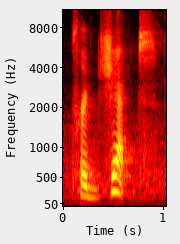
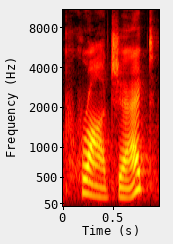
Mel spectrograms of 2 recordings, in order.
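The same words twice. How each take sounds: First: The stress is on the second syllable. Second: The stress is on the first syllable.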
